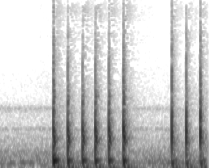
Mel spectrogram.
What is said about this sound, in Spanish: El ente va a seguir tocando y golpeando la ventana a cada instante durante toda la noche. Habrá momentos en los que va a golpear tan fuerte que vas a creer que va a despertar a alguien a lo mejor la ventana se va a romper.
